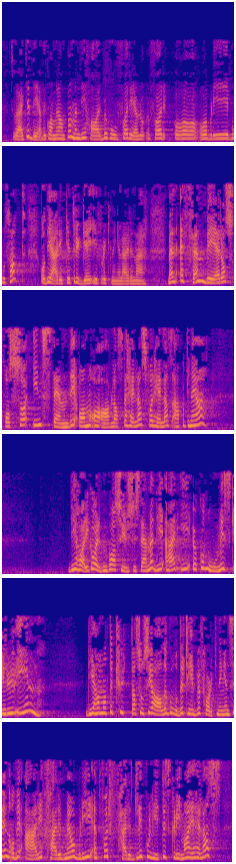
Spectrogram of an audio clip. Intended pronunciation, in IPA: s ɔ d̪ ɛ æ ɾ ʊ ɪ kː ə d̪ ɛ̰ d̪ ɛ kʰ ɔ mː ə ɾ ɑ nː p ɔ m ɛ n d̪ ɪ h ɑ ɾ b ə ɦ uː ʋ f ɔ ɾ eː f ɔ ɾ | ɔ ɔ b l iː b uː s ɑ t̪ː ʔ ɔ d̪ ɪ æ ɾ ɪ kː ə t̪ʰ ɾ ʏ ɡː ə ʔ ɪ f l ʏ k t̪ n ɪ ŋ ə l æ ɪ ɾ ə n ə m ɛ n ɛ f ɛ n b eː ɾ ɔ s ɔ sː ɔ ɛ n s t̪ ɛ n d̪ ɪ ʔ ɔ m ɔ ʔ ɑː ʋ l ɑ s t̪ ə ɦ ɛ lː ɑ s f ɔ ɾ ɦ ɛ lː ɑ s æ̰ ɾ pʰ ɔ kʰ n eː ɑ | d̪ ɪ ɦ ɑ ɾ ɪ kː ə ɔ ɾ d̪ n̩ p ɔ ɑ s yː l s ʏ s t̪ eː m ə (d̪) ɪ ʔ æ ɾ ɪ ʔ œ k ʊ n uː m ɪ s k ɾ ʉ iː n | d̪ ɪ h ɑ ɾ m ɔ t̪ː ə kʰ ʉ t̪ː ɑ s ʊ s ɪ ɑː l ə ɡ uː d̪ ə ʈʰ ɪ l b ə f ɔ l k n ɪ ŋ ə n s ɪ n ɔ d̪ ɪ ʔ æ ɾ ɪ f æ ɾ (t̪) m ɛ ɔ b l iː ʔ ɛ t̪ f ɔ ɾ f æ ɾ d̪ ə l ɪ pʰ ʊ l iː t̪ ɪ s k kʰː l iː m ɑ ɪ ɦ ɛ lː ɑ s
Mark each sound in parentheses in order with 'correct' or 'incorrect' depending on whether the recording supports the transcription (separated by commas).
correct, incorrect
